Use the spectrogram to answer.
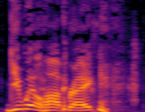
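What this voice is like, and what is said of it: Camp imitation of another person's voice. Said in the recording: “my Camp Mike Tyson impression”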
